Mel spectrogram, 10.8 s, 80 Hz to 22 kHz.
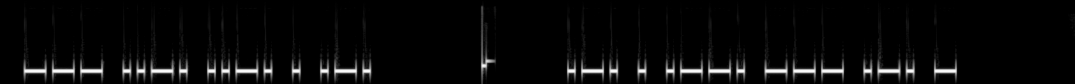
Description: Morse code, heard as a keyed tone, about 17 wpm, 700 Hz. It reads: OFFER REPORT
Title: Sentences from Top 900 Words - New Word Drill - 17wpm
